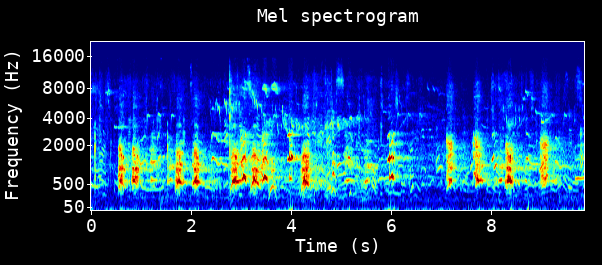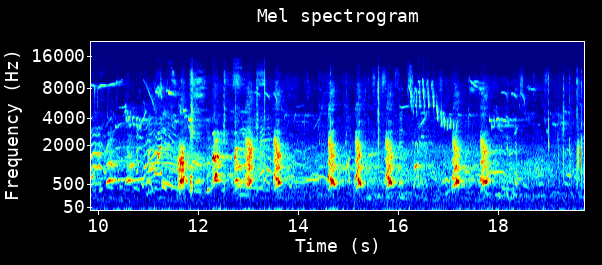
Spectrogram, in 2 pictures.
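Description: Dog barking excitedly and repeatedly, short sharp barks coming one or two a second in runs, with human voices alongside.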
